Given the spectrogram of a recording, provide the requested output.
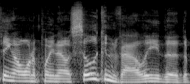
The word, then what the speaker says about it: Silicon Valley: I want to point out Silicon Valley the pronunciation a lot of people say silicone valley or silicon valley.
